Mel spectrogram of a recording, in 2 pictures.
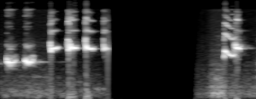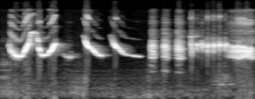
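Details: Asian pied starling song used as a lure to get captive starlings singing: short whistled notes, a brief pause, then looping slurred whistles, rising and falling, ending in a rapid buzzy rattle.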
